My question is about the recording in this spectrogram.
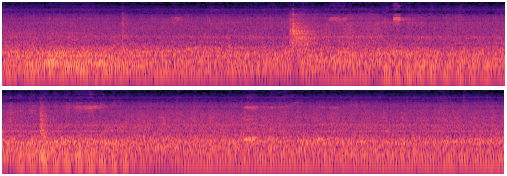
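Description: A heavy vehicle engine running steadily, with a few brief sharp knocks, the loudest about six seconds in.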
